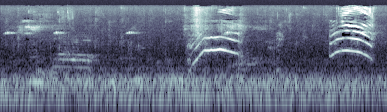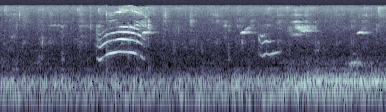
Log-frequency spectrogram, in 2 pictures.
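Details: Mother cat cleaning her kittens and helping them urinate; three thin, high mews rising then falling, each under a second, spaced about two seconds apart, over a steady low rumbling background.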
